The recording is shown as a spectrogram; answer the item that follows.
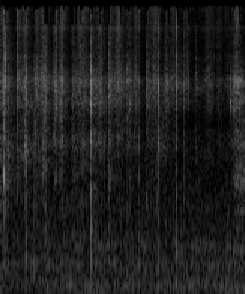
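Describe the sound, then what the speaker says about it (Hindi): Oracle cards shuffled by hand in a steady run of quick papery riffles and soft slaps, close and fairly quiet, with no talk over it. "तो let's shuffle the cards and let's see."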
